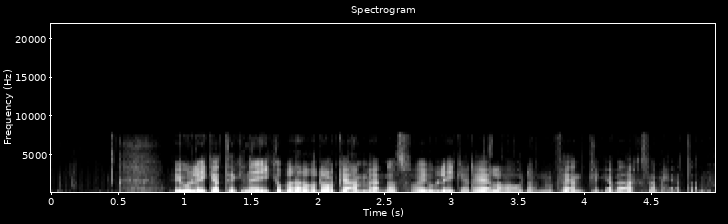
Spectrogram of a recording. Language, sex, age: Swedish, male, 34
